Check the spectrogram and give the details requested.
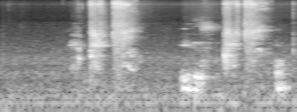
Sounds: Sneeze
